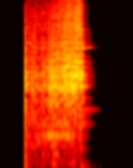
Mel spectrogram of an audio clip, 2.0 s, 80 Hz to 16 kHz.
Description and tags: Sliding Metal 05
blacksmith, metal, shiny, clang, rod, metallic, slide, shield, steel, iron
